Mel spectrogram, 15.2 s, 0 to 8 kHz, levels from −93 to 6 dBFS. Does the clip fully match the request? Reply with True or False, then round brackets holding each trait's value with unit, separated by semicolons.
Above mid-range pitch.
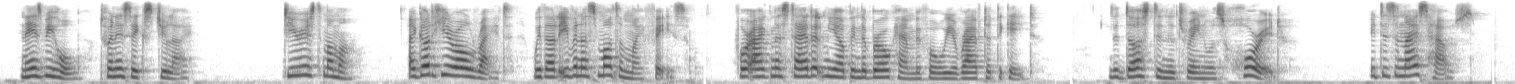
True (260 Hz)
